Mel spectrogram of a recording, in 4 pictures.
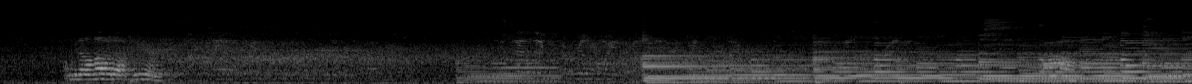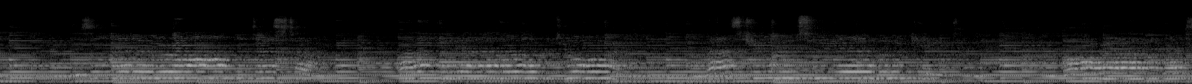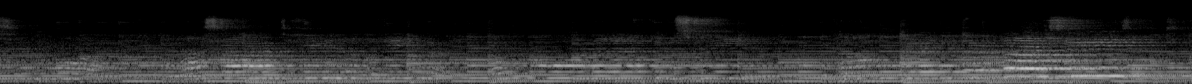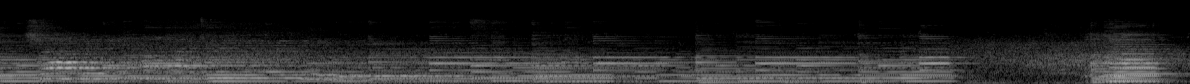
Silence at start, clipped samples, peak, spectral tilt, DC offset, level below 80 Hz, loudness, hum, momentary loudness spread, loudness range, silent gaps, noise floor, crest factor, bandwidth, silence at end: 0 s; under 0.1%; -12 dBFS; -6.5 dB/octave; under 0.1%; -58 dBFS; -31 LUFS; none; 17 LU; 13 LU; none; -55 dBFS; 20 dB; over 20 kHz; 0 s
